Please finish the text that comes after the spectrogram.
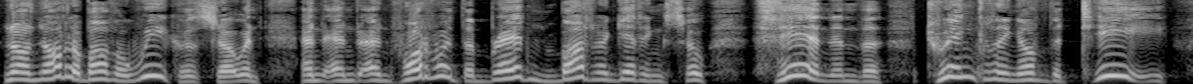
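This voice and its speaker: A man's voice: extremely high pitch, very animated, a little fast, darkish tone, no room sound, clean studio sound, voice pushed up. A man voicing a wretched, nervous male witness in a storybook, stammering, hesitant and pleading. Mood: trembling, pleading.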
